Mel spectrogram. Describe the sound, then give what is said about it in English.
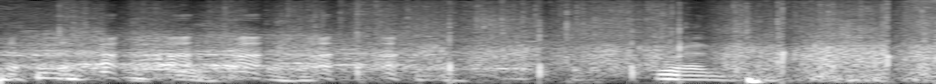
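Steady, dense clapping keeps up for a few seconds as a bright, crackling wash of noise while a man's voice talks over it. “Okay, clap for myself there.”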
